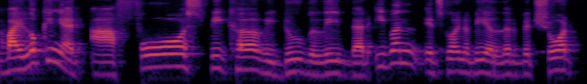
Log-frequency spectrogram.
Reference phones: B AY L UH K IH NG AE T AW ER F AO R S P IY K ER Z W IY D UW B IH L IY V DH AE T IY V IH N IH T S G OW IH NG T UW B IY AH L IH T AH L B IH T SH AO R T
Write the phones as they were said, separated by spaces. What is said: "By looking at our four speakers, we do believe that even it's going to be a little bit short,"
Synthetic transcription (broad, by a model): B AY L UH K IH NG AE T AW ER F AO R S P IY K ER W IY D UW B IH L IY V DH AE T IY V IH N IH T S G OW IH NG T UW B IY AH L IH T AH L B IH T SH AO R T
